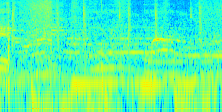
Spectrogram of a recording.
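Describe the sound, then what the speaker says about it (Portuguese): Car exhaust roaring in the racing video game Need for Speed Heat, a sustained engine drone that rises and dips in pitch, with brief tire squeals, steady and fairly loud without talk. "Olha o escapamento berrando, ó."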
